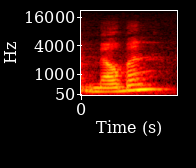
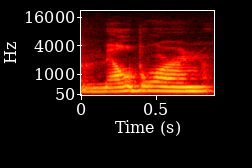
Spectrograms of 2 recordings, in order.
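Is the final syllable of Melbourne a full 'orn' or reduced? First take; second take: reduced; full. First: The last syllable is reduced, without 'orn'. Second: The last syllable is said as a full 'orn'.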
